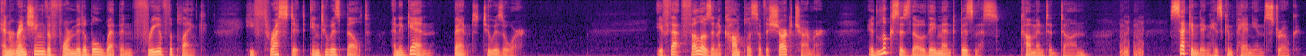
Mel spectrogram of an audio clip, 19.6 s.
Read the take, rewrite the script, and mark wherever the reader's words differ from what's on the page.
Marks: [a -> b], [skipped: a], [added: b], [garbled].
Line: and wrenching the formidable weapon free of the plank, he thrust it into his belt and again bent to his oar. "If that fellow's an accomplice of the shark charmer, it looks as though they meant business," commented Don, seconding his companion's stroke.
and wrenching the formidable weapon free of the plank, he thrust it into his belt and again bent to his oar. "If that fellow's an accomplice of the shark charmer, it looks as though they meant business," commented Don, seconding his companion's stroke.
